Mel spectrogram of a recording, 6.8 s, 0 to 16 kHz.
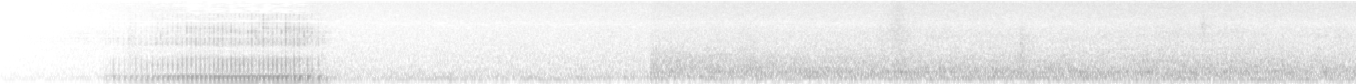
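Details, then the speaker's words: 8-year-old female Neapolitan Mastiff asleep, snoring loudly enough to wake the neighbours below: a loud, rough, rattling in-breath followed by steady room noise; heavy snore from a large dog. "all right so we're about to sneak up on my Mastiff she snores so loud I have no idea how this is possible the neighbors that live below us in our building hear her snoring"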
